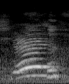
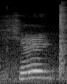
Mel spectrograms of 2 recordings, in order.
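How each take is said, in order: First: Loud high shout; shouted call. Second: Said in the usual way. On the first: Shown as a demonstration. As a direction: belt out the call. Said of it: "game call repeated louder". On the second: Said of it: "game call, then repeated louder".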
